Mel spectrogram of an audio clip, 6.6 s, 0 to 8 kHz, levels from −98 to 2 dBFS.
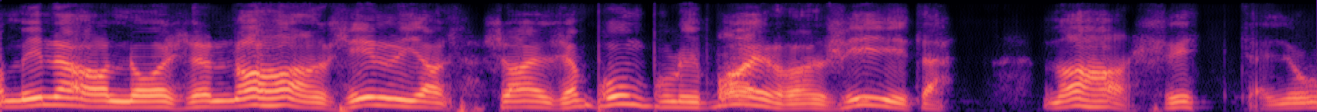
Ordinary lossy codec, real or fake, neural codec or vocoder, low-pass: none; fake; codec, 16 kHz, 4 kbps, X-Codec, HuBERT features, trained on general audio; 7.2 kHz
